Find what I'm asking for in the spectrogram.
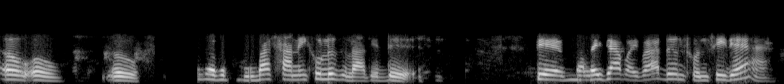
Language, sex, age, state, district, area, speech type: Bodo, female, 60+, Assam, Chirang, rural, conversation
